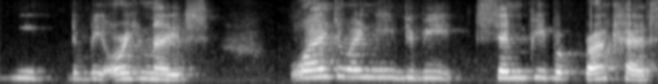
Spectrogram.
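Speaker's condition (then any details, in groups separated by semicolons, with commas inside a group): Cerebral palsy; did not talk until about age five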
